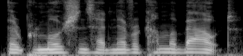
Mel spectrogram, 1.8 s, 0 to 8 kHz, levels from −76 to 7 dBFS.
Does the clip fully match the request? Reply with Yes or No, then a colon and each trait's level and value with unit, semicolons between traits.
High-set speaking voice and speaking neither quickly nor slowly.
No: low, 120 Hz; average, 195 wpm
